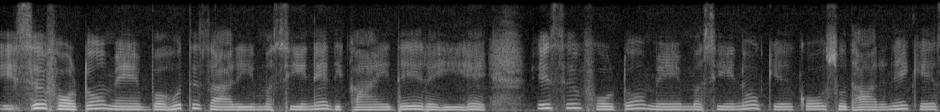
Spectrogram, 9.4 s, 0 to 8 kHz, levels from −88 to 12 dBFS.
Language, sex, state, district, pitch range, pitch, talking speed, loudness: Hindi, female, Madhya Pradesh, Dhar, 195-230 Hz, 205 Hz, 120 wpm, -18 LUFS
